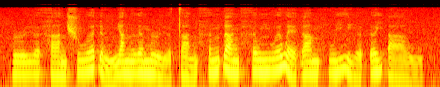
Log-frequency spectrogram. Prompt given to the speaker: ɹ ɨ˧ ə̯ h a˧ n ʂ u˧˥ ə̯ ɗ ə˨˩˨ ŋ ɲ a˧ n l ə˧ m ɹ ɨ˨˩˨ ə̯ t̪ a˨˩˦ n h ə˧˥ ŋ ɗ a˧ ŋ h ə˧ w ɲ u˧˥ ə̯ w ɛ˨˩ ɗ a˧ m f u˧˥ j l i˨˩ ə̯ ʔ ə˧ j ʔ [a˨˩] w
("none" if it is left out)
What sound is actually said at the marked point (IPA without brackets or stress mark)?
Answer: a˨˩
